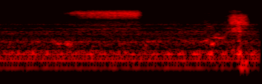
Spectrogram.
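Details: The speaker's own mechanical ventilator heard in the background while they talk on a podcast: mechanical ventilator sound.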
